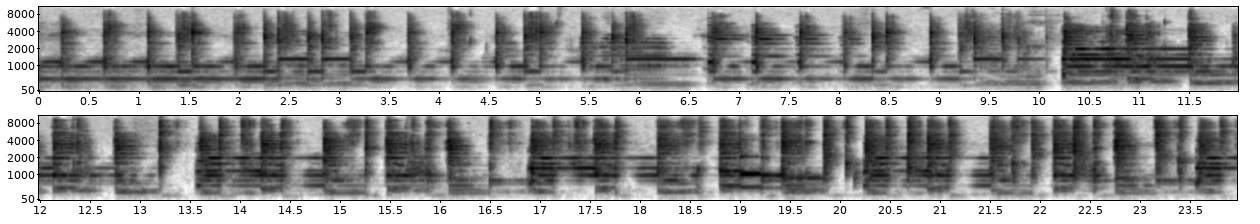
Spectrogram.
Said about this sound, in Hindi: तो चलिए अब प्ले कर देते हैं एक रिंगटोन को।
